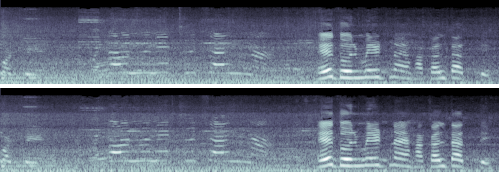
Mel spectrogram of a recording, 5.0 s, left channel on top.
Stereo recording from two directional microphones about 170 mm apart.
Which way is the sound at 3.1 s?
5° right (ahead or behind).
